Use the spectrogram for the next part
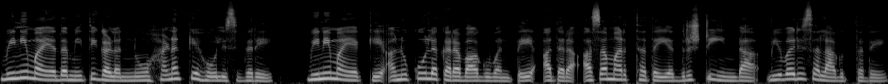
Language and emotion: Kannada, neutral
